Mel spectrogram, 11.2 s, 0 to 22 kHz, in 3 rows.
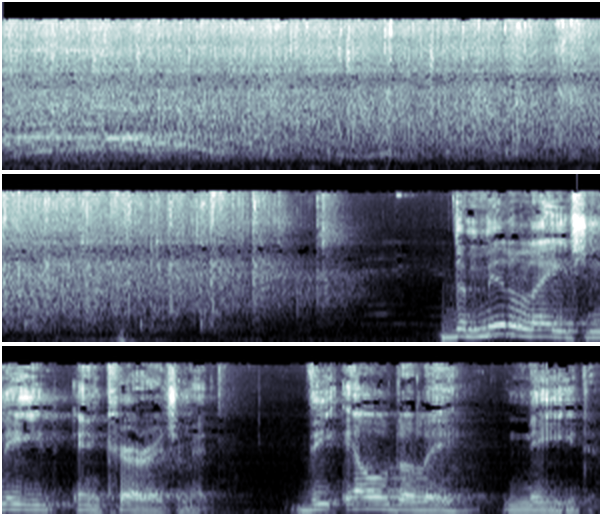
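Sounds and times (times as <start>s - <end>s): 
congregation applauding: 0.0s - 6.1s
speech: 6.6s - 11.2s.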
